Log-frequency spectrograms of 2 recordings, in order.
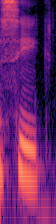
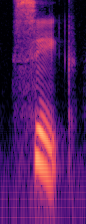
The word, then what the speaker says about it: sake: Sake, a popular Japanese drink. Sa is pronounced like fa in father and K rhymes with way.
